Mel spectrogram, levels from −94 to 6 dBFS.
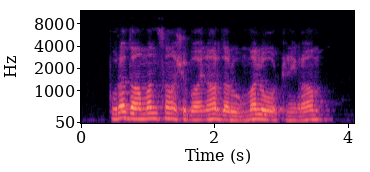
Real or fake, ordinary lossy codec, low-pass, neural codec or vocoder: real; Opus, 32 kbps; 7.2 kHz; none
